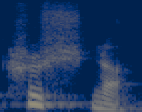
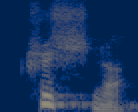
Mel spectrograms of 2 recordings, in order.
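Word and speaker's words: कृष्ण: of krishna originally is krishna krishna krishna no that's how you pronounce it three letters have the tongue up krishna krishna krishna no and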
